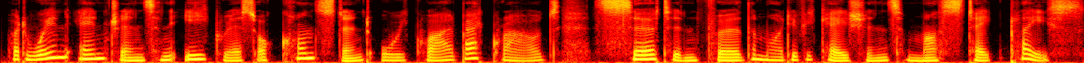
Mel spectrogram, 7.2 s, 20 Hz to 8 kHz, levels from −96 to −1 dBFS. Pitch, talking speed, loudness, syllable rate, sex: 170 Hz, 140 wpm, -22 LUFS, 4.6 syllables/s, female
